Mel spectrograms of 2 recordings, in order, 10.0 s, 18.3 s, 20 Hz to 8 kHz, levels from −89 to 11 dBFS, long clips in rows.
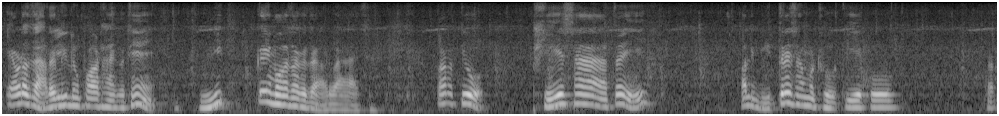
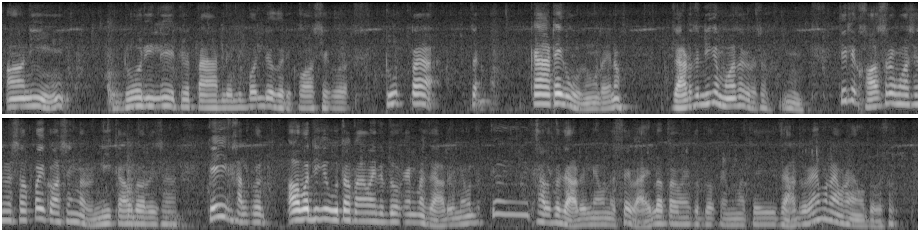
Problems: none marked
